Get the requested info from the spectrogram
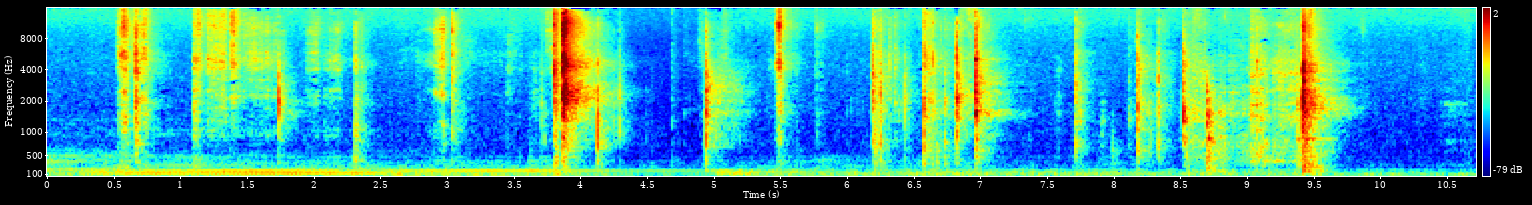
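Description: Thin clear plastic sandwich-wedge container being opened and handled: irregular crinkles and clicks of the plastic, loudest twice, a little before halfway and again near the end.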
